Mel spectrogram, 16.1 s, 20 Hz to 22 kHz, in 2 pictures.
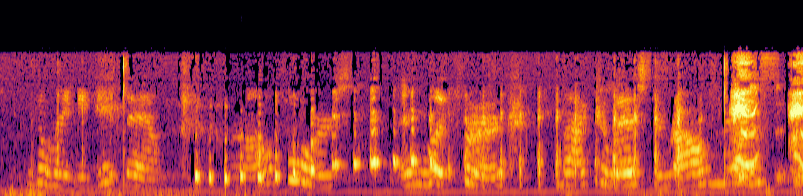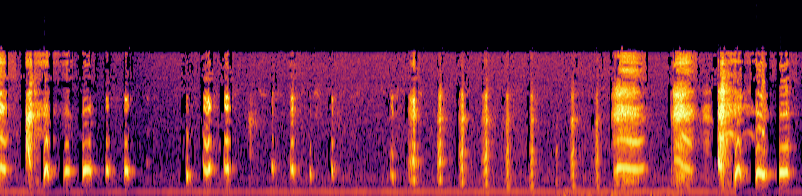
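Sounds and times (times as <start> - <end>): low electrical hum: 0.0 - 16.0
person laughing: 1.8 - 11.4, 12.0 - 16.0.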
